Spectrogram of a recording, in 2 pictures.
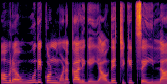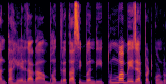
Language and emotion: Kannada, sad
